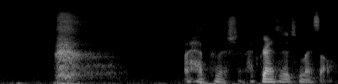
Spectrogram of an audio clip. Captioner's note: exhales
